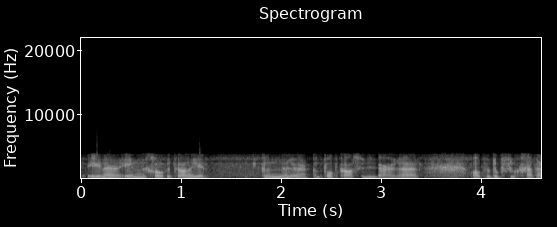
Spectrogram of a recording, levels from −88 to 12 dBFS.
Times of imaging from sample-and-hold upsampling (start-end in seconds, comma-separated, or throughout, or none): none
